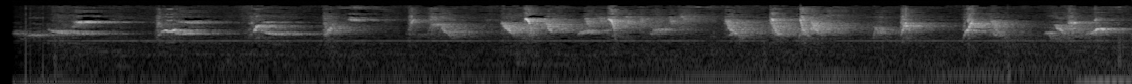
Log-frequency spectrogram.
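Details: Two-month-old juvenile Javan Horsfield's bush lark, speckled young bird, already imitating its master song learned from another bush lark; short whistled and chirping phrases at high pitch, some rising slurs, in bursts with brief gaps, over a faint low hum.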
